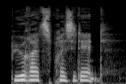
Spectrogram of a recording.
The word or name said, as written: byretspræsident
